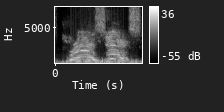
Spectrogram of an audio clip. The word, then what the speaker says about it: Brazos: It's Brazos, like U.S. That's how they pronounce it. It ain't got no U in it.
